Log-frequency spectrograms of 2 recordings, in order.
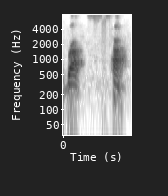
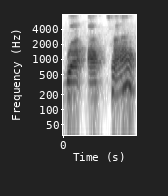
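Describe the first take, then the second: First: No vowel comes between the first 'ah' and 't'. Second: Two 'ah' vowels come one right after another. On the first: "Otherwise, it'd be ra'ta" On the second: "you have two ah sounds in a row"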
